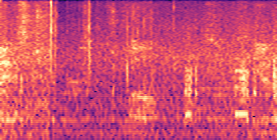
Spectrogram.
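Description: Faint, indistinct voices murmuring in a meeting room, in short broken fragments, with a sharp click about half a second in.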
